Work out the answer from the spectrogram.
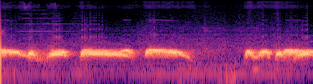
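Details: Decoy call of a spotted dove, played to attract wild doves into traps: soft, steady coos, a doubled note followed by two long, slightly falling notes, then a pause and another run of coos.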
